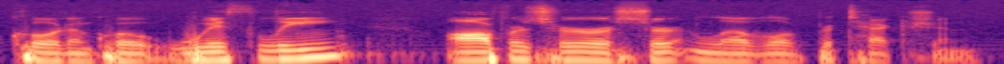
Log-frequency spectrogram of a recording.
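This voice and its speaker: A man's voice: medium pitch, normal speed, mellow, dry recording, rough recording. A man talking casually in a group discussion of a piece of writing, as its author and a panelist.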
